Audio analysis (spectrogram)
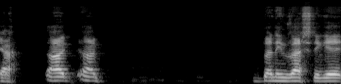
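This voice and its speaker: A man with a Lancashire accent talks in a flat, monotone way. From northern England, Bolton. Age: 50s. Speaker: paranormal investigator. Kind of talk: casual chat.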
